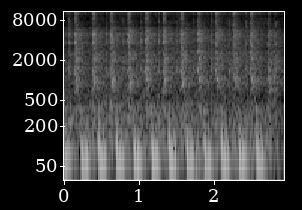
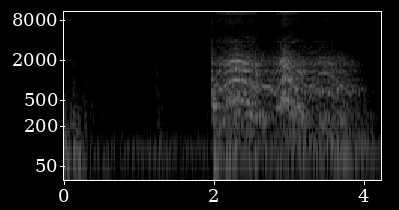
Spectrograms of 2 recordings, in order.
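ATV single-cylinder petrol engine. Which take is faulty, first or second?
second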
